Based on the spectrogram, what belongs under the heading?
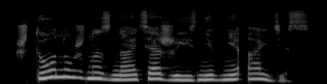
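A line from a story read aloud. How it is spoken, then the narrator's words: Lifeless flat voice, several speakers. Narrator (Russian): Безжизненным тоном, абсолютно ровным и безэмоциональным голосом вопрошали они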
